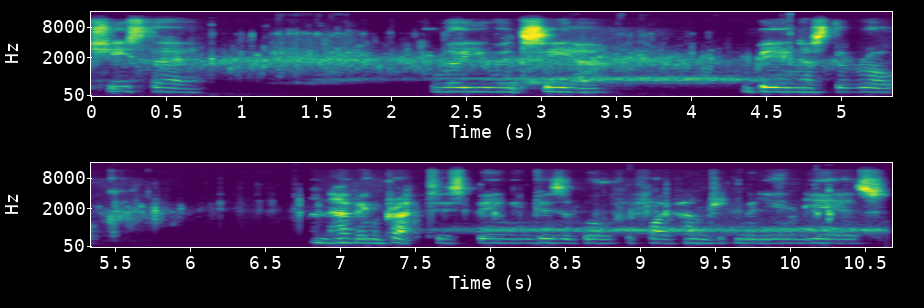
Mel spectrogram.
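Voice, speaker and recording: Woman doing guided meditation, really slow, short hypnotic phrases w long gaps, ambient noise behind her. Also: on the low side, completely flat delivery. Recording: clearly audible background noise, ambient soundscape. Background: ambient soundscape.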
